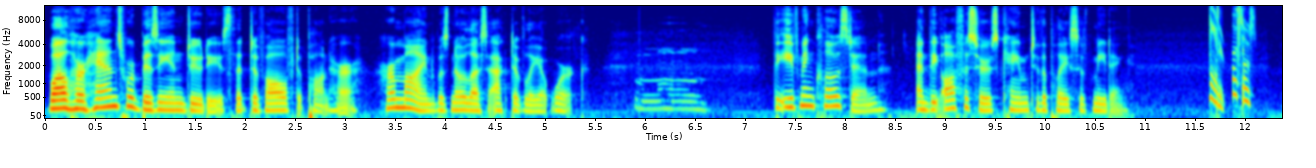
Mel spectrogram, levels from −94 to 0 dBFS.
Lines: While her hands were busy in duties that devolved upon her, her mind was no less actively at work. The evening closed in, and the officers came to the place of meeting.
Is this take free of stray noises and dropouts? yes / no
no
